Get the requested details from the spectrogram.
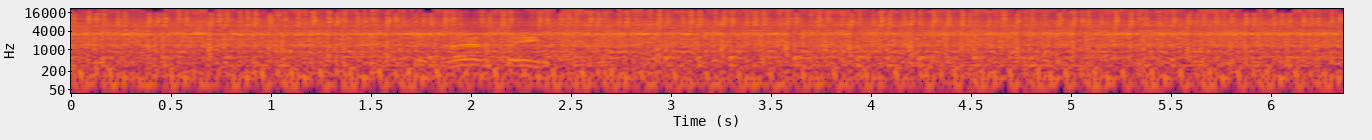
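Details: Hyundai Santa Fe diesel, smoking, at idle: rough lumpy stumbling idle, third cylinder not working; only an EGR code logged, runs normally at 2000 rpm, oil leaking behind the engine; dead-cylinder misfire.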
